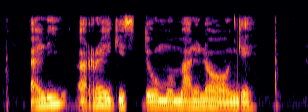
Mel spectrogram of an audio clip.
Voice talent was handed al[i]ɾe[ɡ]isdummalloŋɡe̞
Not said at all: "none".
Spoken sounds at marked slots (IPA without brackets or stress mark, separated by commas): i, ɡ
